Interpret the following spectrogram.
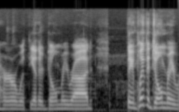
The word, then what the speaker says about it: Domri Rade: I either pronounce it Domri Raid or Domri Rade, and I've never pronounced it Rod.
